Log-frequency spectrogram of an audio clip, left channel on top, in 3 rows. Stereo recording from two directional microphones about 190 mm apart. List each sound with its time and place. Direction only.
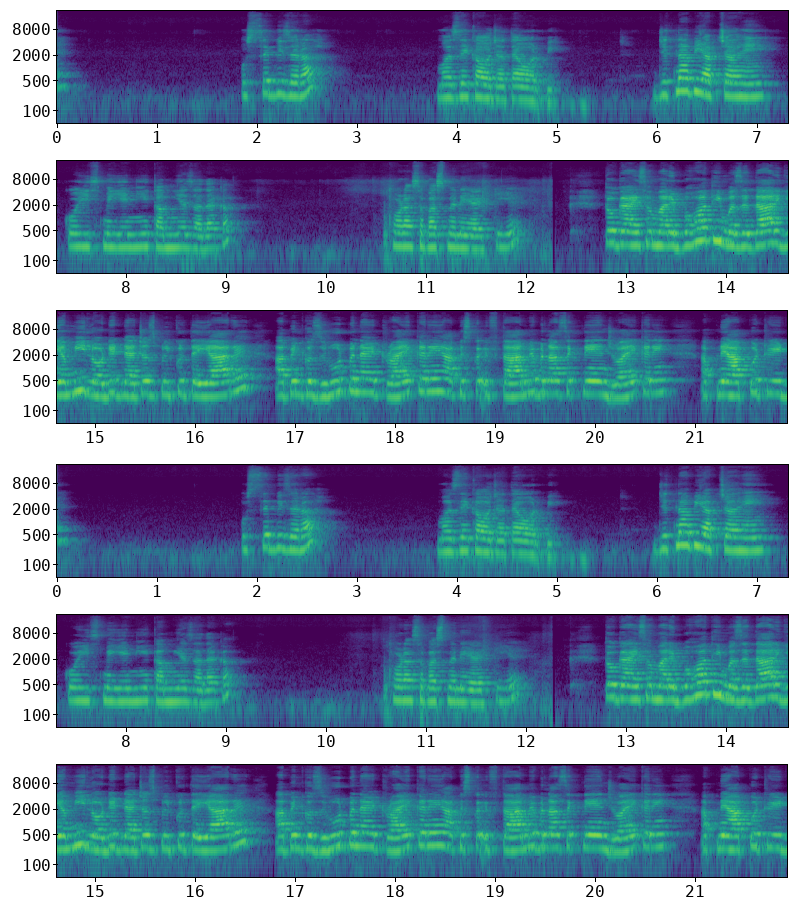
1.8 s a woman's voice: 25° left (ahead or behind)
3.8 s a woman's voice: 25° left (ahead or behind)
6.0 s a woman's voice: 25° left (ahead or behind)
10.7 s a woman's voice: 40° left (ahead or behind)
12.4 s a sound: centre (ahead or behind)
13.3 s a woman's voice: 5° left (ahead or behind)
